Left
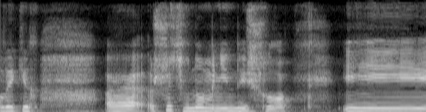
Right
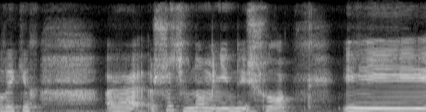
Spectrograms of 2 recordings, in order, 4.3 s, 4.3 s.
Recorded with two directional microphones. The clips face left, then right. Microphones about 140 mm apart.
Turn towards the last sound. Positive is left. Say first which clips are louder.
# left 1 dB
turn(degrees=20)  # may be behind; listen again after turning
